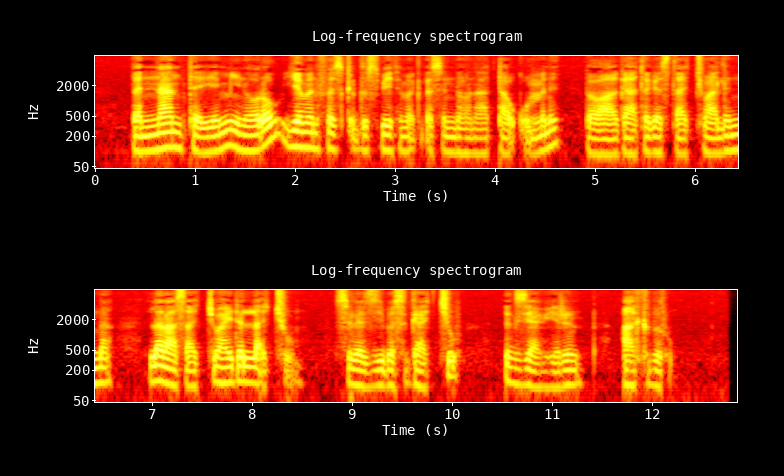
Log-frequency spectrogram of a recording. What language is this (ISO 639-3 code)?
amh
